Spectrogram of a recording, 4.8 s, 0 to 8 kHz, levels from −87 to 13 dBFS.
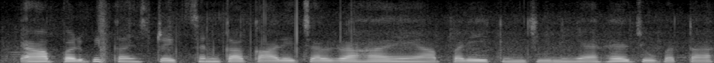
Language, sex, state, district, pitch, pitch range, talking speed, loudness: Hindi, female, Uttar Pradesh, Deoria, 195 Hz, 190-205 Hz, 215 wpm, -21 LUFS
